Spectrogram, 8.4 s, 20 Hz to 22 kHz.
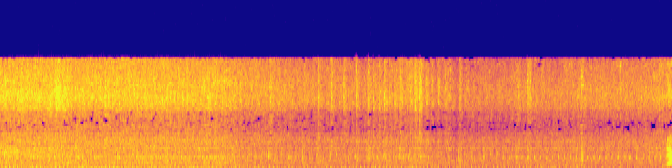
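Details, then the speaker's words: Honda Supremo TMX150 single-cylinder motorcycle, clean fuel, air cleaner already cleaned: putter about 214 beats a minute that stumbles and bogs unevenly; misfire. "pa rin mga idol may ibang pinagmumulan yung problema nito mga idol"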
